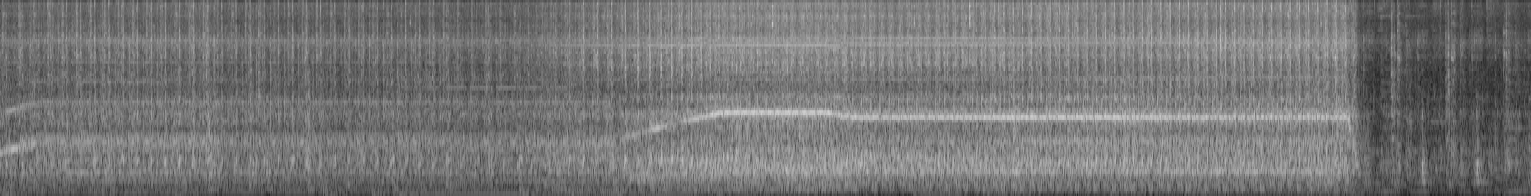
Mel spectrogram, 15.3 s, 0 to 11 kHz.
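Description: Brother NQ470L computerised sewing machine sewing an automatic buttonhole: the motor whines and the needle runs steadily, speeding up about six seconds in. It stops abruptly near the end as the machine halts on its own with the buttonhole finished.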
